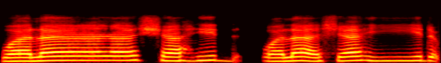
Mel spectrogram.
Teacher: Kemudian wala syahid shinnya wala syahid wala syahid bukan wala syahid ya. Jadi yang panjang bukan shinnya tapi huruf ha dan huruf lamnya.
